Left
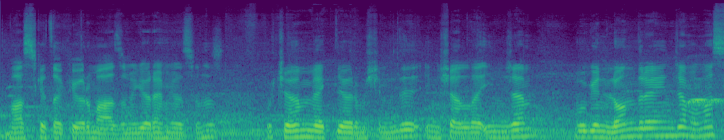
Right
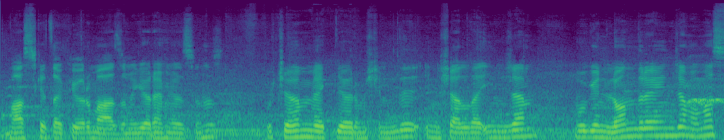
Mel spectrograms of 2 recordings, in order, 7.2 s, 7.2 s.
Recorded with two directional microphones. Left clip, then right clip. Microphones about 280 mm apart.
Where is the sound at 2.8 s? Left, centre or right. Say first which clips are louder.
Even; centre.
